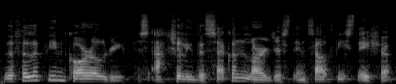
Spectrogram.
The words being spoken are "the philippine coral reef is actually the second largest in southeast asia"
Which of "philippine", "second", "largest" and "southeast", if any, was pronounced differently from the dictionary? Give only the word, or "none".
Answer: none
